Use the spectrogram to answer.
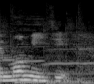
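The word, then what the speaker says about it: もみじ: talking about this country we have to pronunciation Koyo and the Momiji and Koyo means red leaves in Autumn and the Momiji means maple leaves but also Momiji is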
